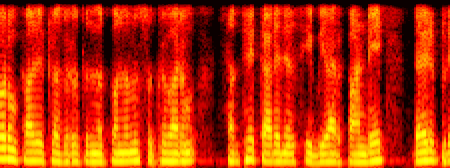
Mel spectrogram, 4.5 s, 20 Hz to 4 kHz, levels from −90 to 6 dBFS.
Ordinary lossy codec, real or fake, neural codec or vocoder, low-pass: none; fake; codec, 44.1 kHz, 2.6 kbps, DAC; 3.6 kHz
